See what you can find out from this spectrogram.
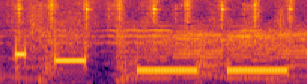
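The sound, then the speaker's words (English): Telephone tones from a late-night call to a phone box: two short electronic beeps, then two longer steady tones separated by a brief pause. “it's tiring phoning phone boxes late into the night.”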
